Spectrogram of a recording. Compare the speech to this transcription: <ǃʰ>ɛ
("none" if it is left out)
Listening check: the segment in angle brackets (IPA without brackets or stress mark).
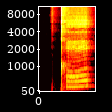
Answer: ǃʰ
